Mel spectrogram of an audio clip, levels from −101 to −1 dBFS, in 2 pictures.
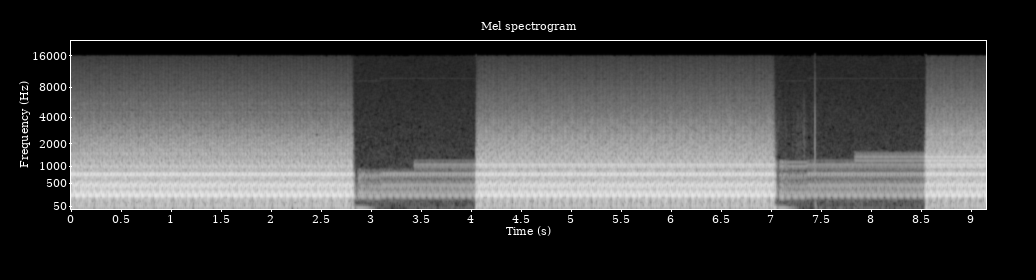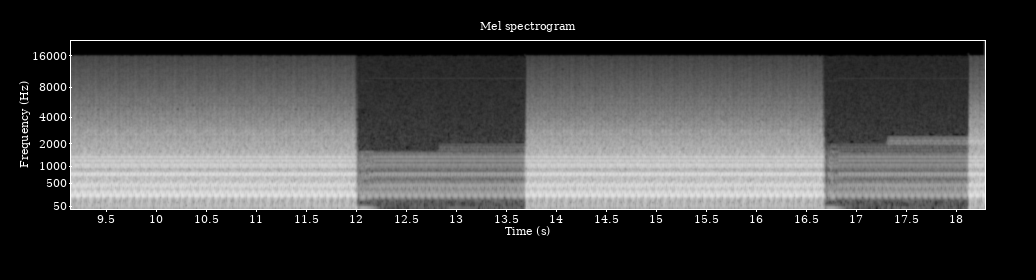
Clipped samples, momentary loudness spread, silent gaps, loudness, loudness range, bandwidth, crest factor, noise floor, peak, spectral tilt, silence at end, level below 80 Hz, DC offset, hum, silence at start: under 0.1%; 5 LU; none; -11 LUFS; 3 LU; 12.5 kHz; 12 dB; -35 dBFS; 0 dBFS; -6.5 dB/octave; 0 s; -32 dBFS; under 0.1%; none; 0 s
